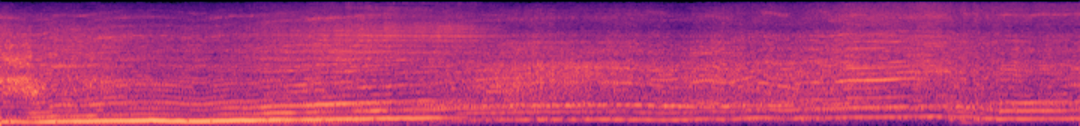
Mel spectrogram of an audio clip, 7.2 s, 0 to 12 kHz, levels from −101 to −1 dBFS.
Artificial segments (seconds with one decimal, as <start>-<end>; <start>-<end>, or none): 0.0-4.2; 6.1-7.2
